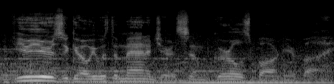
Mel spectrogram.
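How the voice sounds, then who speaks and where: A man's voice: mid-range voice, expressive, brisk, lightly acted. An actor playing a hostile, hot-tempered male street thug in a game dub, with aggressive, threatening slang. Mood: pushy. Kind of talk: dubbed video game cutscene acting. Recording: music behind the voice.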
